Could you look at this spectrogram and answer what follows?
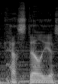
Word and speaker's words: Castelia: I swear to God C oh I did pronounce it correctly castelia City what I really want is to go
